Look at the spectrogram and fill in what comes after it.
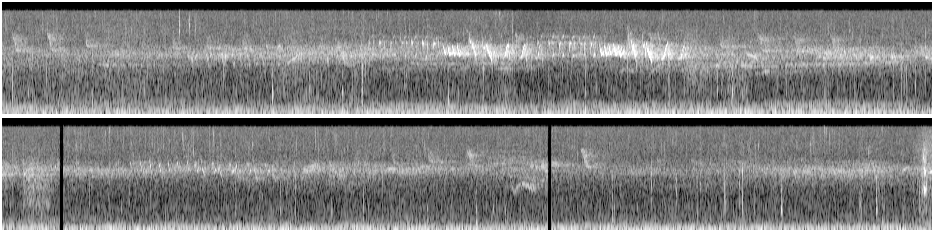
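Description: Steady rain falling through spruce forest, drops pattering and dripping on the needles. A bird chirps a quick run of high notes a few seconds in.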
